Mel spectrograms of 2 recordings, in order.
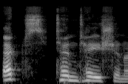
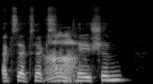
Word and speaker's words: XXXTentacion: Now, XXXTentacion, I believe is how it's pronounced. XXXTentacion.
